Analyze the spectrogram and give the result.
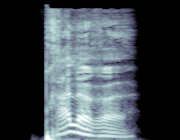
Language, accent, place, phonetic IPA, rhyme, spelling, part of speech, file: German, Germany, Berlin, [ˈpʁaləʁə], -aləʁə, prallere, adjective, De-prallere.ogg
- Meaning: inflection of prall: 1. strong/mixed nominative/accusative feminine singular comparative degree 2. strong nominative/accusative plural comparative degree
